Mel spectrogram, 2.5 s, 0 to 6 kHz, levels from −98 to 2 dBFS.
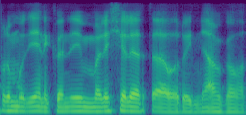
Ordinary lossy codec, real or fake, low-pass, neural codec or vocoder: none; fake; 5.4 kHz; codec, 16 kHz, about 1 kbps, DyCAST, with the encoder's durations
